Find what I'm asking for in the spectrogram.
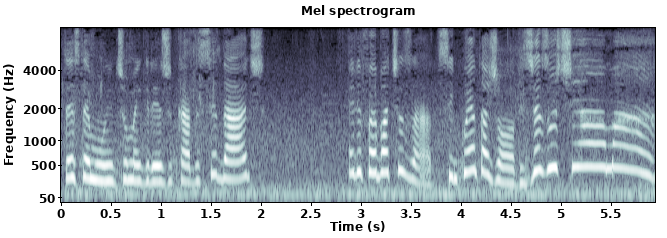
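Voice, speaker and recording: An extremely high-pitched female voice with very wide pitch swings, against noticeable background noise. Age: 60s. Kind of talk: testimony. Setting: outdoors walking her dog.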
